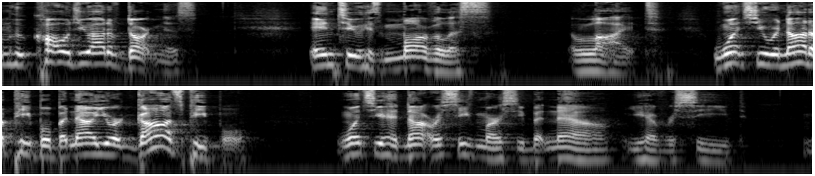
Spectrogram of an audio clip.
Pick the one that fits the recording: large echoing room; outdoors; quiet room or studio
large echoing room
